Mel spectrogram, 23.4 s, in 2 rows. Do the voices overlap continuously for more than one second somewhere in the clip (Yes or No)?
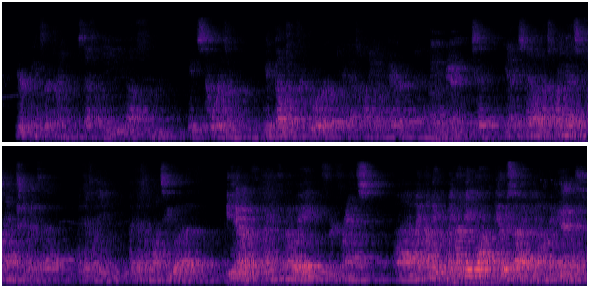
No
